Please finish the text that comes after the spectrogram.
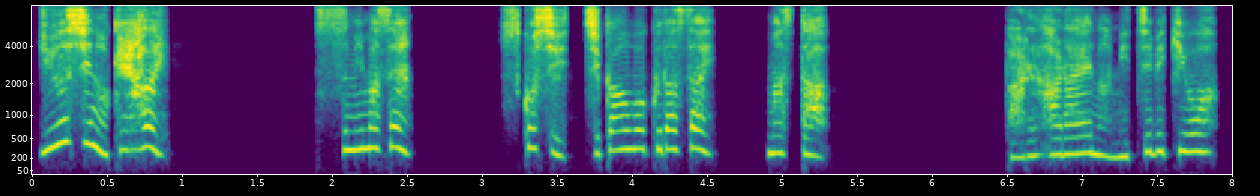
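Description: A woman's voice: high voice, darkish tone, no echo, clean studio sound. A woman playing an earnest, reserved young valkyrie in an anime game, speaking hesitantly. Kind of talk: anime mobile game voice acting.

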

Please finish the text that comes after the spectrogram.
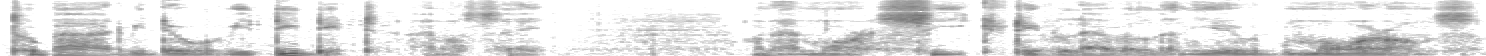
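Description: A man playing an ancient, power-hungry vampire warlord in a soft-spoken ASMR roleplay, with a breathy whisper and a deliberate, menacing delivery. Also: very deep voice, expressive, full character voice. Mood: grim, weary. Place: small wood-panelled room indoors.

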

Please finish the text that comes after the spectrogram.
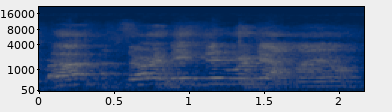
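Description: A young American man acting a literal-minded, put-out husband in a high school stage comedy. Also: moderate pace, crowd noise. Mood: agreeable. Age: young adult. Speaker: amateur stage actor. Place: indoor school theatre stage. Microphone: far camera microphone. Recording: distant, echoey, noisy auditorium videotape.

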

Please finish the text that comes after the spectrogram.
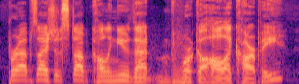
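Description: A man's voice: mid-range voice, expressive, fairly quick, pitched above the performer's own voice, lightly acted. A man voicing a genial, teasing middle-aged male scientist in a story. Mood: genial, playful. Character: genial greying male astrophysicist, playful.

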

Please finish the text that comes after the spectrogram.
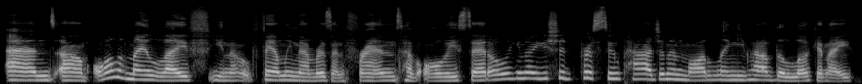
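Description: A young woman speaks as a podcast guest. She tells her story in a casual, conversational way, with plenty of "like" and "you know" along the way. Her pitch is average for a woman. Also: normal speed, hardly any pauses. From Andros, Bahamas. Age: young adult. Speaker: podcast guest, scientist and author. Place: small indoor podcast studio.

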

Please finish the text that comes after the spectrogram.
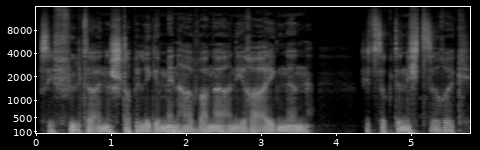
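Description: A man reading scripted narration for a dark thriller audiobook. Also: rumbling low, lively intonation, a little slow, gravelly, husky.

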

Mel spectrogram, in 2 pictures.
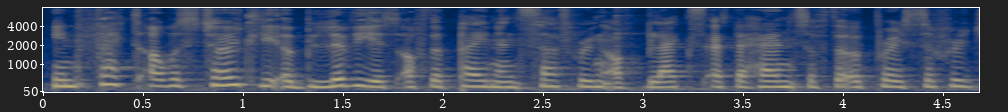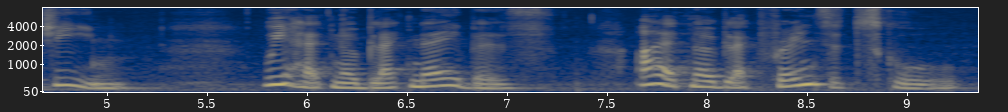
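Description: A South African woman in her fifties, Afrikaans her first language, delivers a prepared lecture from a podium. She reads in a measured, formal way and leans on key phrases for emphasis. Her voice comes through a podium microphone in a wood-panelled hall. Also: medium pitch, animated, creaky, darkish tone, breathy edge. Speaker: archivist giving a talk.

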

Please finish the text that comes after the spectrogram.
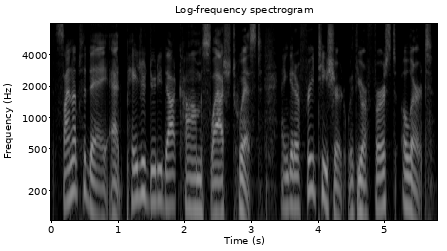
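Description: A man reading a scripted sponsor ad in a smooth, promotional way. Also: medium pitch, expressive, moderate pace. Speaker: ad announcer.

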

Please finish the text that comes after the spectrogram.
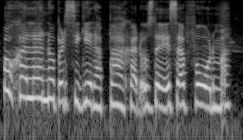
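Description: A woman with a Latin American Spanish accent voicing a kindly, dreamy New Age mother in a children's cartoon, earnest and expressive. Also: high voice, normal speed, music in the background, natural voice.

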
